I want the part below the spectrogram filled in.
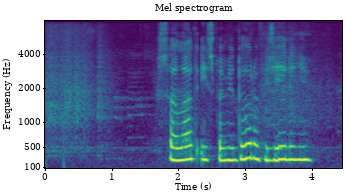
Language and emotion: Russian, neutral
